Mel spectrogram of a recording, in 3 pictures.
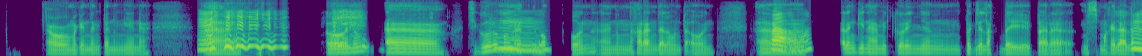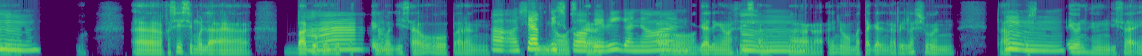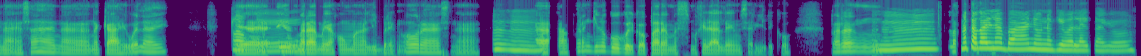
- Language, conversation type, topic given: Filipino, unstructured, Ano ang natutunan mo mula sa mga paglalakbay mo?
- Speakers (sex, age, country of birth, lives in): female, 35-39, Philippines, Philippines; male, 30-34, Philippines, Philippines
- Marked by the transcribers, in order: static; unintelligible speech; laugh; distorted speech; drawn out: "Ah"; tapping; unintelligible speech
